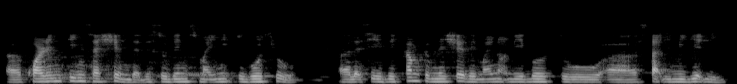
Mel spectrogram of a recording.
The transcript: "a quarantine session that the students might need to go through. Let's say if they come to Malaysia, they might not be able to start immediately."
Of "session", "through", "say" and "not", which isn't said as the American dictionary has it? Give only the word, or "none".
through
